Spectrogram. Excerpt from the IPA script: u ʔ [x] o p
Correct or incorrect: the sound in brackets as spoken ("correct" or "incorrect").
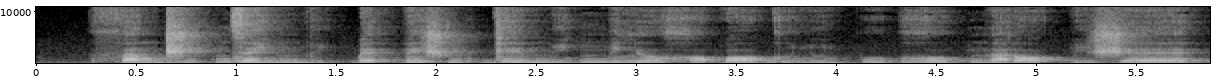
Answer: incorrect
